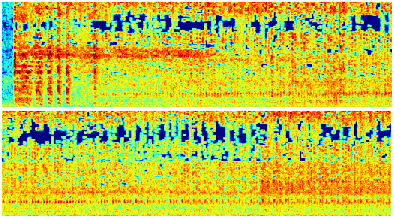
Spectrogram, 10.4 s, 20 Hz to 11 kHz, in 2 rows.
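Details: Toyota Hiace common-rail diesel with vibration, low power and check engine codes P0400/P0406 for EGR malfunction, just started: heavy, lumpy idle with a deep, uneven low throb, attributed to the faulty EGR valve.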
